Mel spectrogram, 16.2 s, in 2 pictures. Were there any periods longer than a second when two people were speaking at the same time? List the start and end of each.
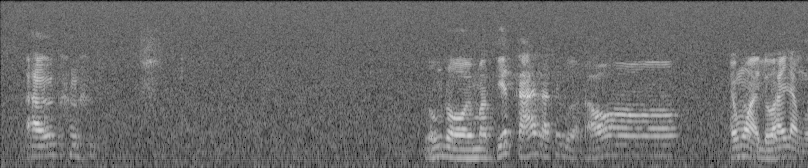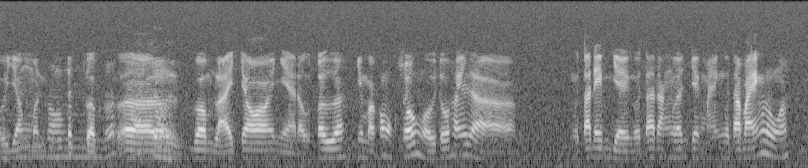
7.3-9.6

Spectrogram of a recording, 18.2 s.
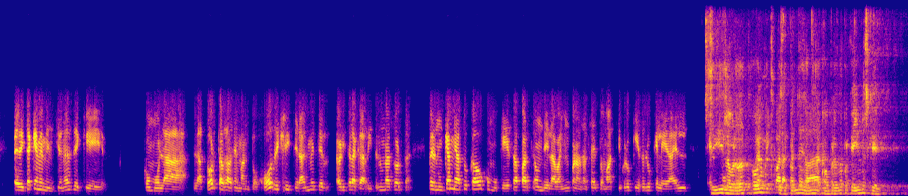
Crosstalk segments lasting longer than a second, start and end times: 14.2-16.6

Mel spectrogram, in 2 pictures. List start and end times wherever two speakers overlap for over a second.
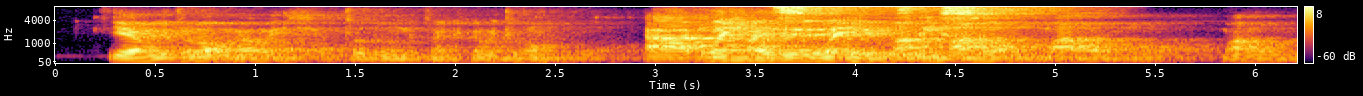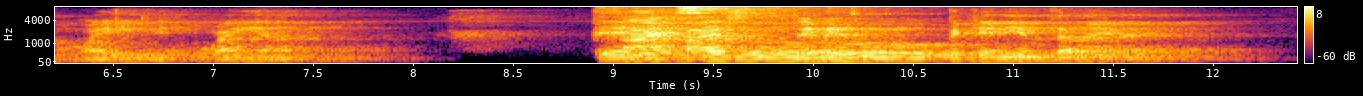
3.2-4.7, 8.9-10.4

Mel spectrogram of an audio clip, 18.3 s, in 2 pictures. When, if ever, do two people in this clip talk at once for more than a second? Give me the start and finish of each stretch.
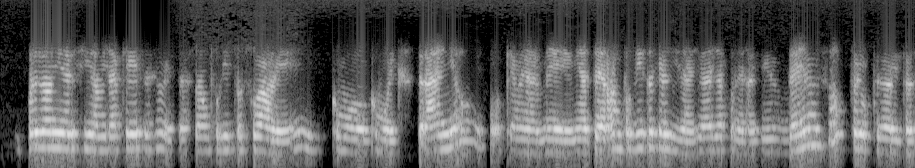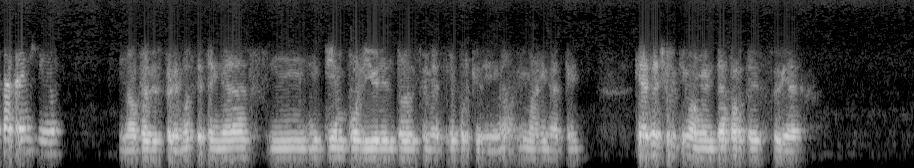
none

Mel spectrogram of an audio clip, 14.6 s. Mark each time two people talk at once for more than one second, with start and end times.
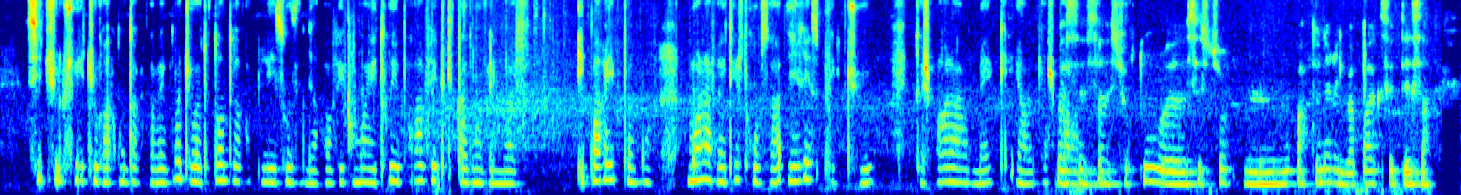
none

